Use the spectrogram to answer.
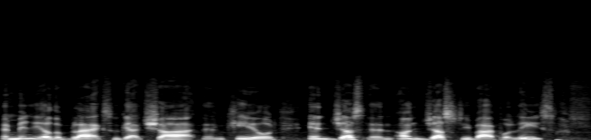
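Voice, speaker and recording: A man with an American accent keeps his intonation fairly even in a quiet background. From United States. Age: 60s. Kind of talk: unscripted personal monologue. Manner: conversational, with hesitations.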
